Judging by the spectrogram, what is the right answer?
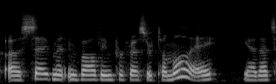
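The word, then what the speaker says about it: Tomoe: to us via a segment involving Prof Professor Tomo yeah that's how you're supposed to say his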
